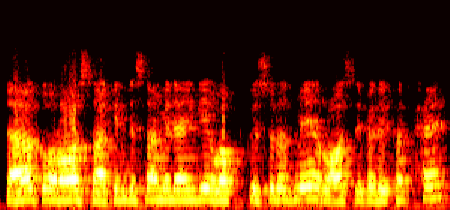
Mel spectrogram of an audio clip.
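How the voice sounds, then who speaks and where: A man's voice: sits high, level tone, moderate pace, gravelly, a little mellow, slight background noise. A man teaching a Quran recitation lesson, patiently explaining pronunciation rules step by step and spelling out each word. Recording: dull lo-fi sound, roomy echo.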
